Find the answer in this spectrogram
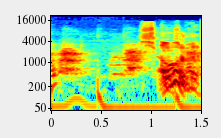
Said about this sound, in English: Your dog's giving a review of the film.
